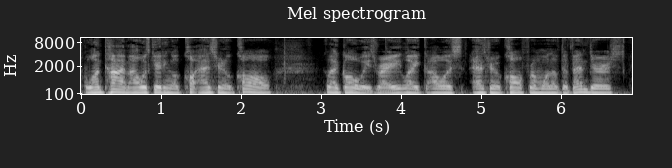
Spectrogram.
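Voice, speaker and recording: A man's voice: mid-range voice, steady tone, normal speed, dry recording. A man casually telling a story from an old job to his viewers, full of fillers, restarts and "right?". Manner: rambling, many fillers and restarts. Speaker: vlogger.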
